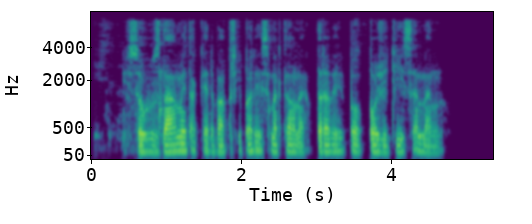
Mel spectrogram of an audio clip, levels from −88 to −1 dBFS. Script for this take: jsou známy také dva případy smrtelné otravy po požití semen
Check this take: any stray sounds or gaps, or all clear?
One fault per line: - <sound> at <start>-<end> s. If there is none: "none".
none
